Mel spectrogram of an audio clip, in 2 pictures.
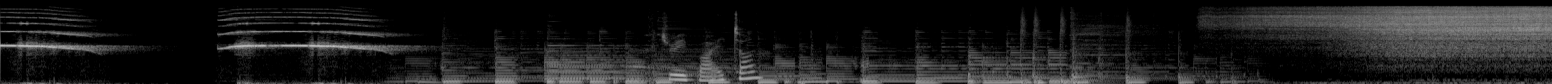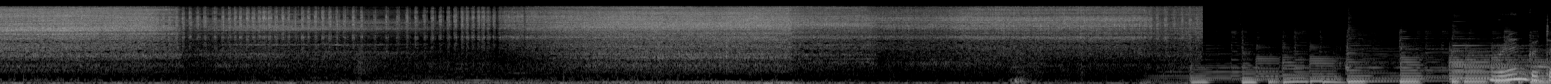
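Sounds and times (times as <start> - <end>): guitar music: 4.2 - 12.6, 27.6 - 31.0
snake hissing: 12.0 - 27.6.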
